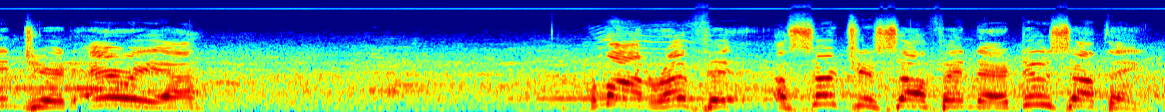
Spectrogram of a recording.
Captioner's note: applause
